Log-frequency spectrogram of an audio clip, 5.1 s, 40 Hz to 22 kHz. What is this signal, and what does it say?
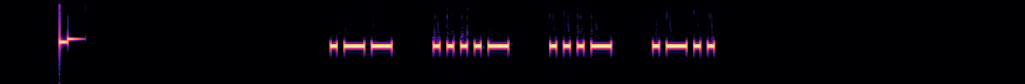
Morse code, heard as a keyed tone, about 36 wpm, spaced as for 25 wpm, 700 Hz. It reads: W4VL
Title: USA Call Signs - 4 Characters - 2x Character Spacing - 35wpm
